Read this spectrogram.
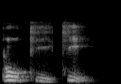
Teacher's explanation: Portuguese in Hawaii is pukiki because there is no t and there is no g. So it becomes k.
